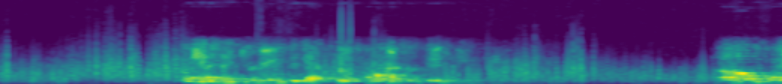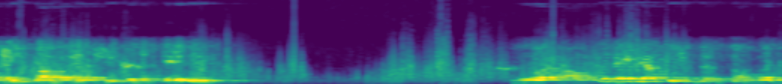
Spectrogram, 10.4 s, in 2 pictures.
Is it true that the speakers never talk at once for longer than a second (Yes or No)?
No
